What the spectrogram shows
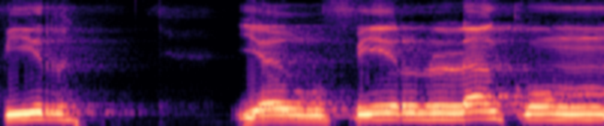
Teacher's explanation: Yaghfir, yaghfir, tidak qalqalah, tidak dipantulkan, bukan yaghfir tapi yaghfir, yaghfir. Fir tipis, tandanya itu bibir kita dikebawahkan.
